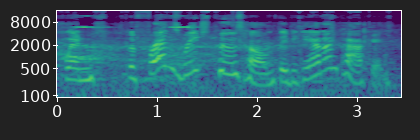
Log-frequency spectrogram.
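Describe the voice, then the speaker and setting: A woman reading a children's story aloud as an expressive storytime narrator. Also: high-pitched, a little slow.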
